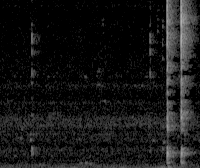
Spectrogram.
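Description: Two quick clicks of a computer mouse button near the end, a fraction of a second apart; otherwise near silence.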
